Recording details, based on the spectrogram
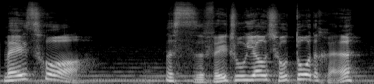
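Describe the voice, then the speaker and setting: A brazen, mercenary woman assistant from an animated crime drama. She is sassy and mocking, with a drawling, gossipy delivery that swings widely in pitch. Soft music plays behind her. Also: slow. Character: brazen, flirtatious, sharp-tongued woman assistant with mercenary streak.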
